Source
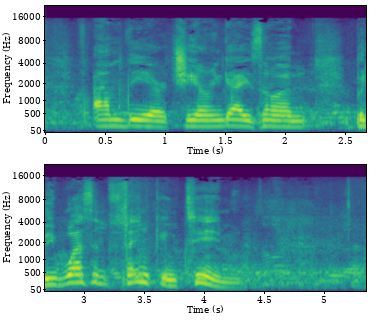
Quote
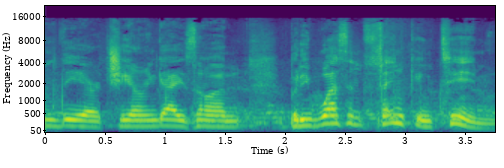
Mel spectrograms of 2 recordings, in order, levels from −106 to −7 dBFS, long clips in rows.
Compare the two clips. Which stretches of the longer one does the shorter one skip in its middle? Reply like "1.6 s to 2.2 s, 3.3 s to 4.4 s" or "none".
none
